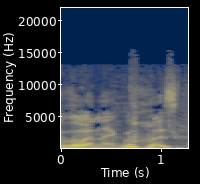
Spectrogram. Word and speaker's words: Luana Glumbowsky: Tak, no Luana Glumbowski, tak dobrze.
